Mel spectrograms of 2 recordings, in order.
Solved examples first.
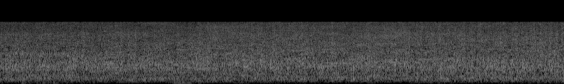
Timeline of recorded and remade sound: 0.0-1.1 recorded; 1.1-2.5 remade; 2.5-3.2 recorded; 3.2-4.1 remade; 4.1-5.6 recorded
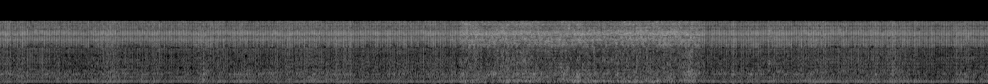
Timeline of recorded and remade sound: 0.0-4.6 recorded; 4.6-7.0 remade; 7.0-9.9 recorded

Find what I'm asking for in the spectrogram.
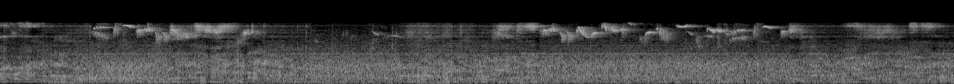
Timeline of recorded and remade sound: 0.0-0.9 remade; 0.9-1.7 recorded; 1.7-3.1 remade; 3.1-4.0 recorded; 4.0-5.4 remade; 5.4-7.9 recorded; 7.9-9.5 remade

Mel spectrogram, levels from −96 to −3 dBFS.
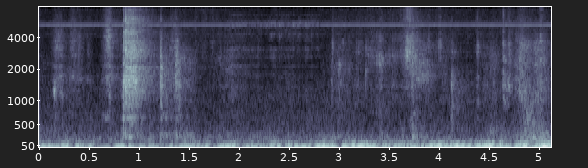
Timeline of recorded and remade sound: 0.0-1.9 recorded; 1.9-2.8 remade; 2.8-5.1 recorded

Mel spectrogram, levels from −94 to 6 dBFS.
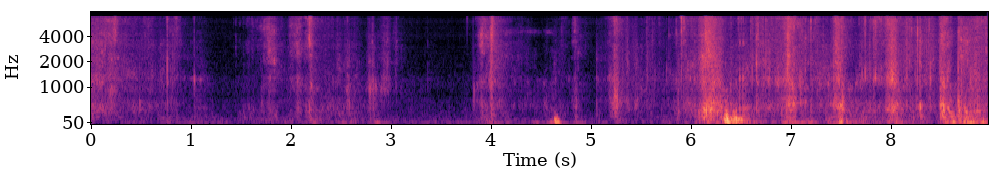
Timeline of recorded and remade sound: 0.0-9.0 remade

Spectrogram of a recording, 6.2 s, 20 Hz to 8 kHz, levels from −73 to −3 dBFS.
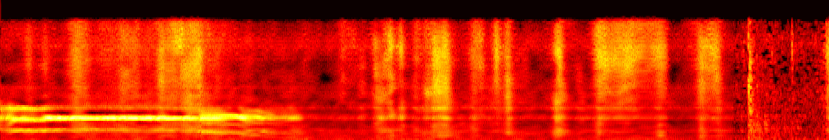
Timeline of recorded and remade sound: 0.0-5.5 remade; 5.5-6.2 recorded

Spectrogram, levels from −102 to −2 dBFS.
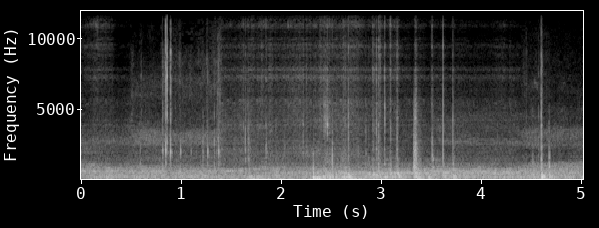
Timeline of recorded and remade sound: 0.0-0.5 remade; 0.5-1.4 recorded; 1.4-4.4 remade; 4.4-5.0 recorded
